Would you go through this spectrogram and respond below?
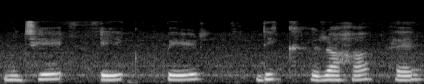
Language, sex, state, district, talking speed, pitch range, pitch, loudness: Hindi, female, Himachal Pradesh, Shimla, 85 wpm, 210-260 Hz, 230 Hz, -15 LUFS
